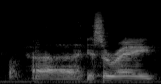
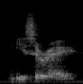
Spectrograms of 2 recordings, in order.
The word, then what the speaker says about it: Issa Rae: in there anthony mackie disarray is that how you say her name is it's a ray he's already said Issa Rae she's the one who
